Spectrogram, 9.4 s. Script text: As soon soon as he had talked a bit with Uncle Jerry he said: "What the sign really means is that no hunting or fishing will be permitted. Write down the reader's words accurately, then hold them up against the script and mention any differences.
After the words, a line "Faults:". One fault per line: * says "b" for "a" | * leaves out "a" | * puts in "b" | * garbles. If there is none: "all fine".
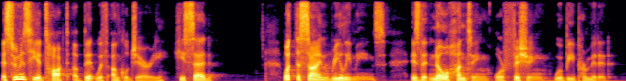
As soon as he had talked a bit with Uncle Jerry he said: "What the sign really means is that no hunting or fishing will be permitted.
Faults:
* leaves out "soon"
